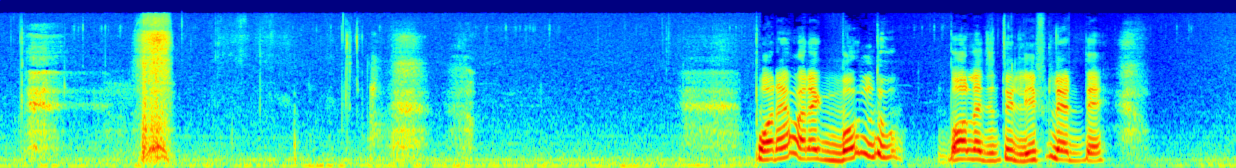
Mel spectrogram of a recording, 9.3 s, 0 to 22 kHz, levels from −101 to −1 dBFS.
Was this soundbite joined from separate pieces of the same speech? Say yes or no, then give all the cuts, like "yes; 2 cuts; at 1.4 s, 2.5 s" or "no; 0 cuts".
no; 0 cuts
